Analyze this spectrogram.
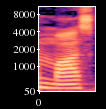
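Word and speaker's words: Masque: Villain का नाम है मास्क और इस मास्क की स्पेलिंग कुछ अजीब सी है। एम ए एस क्यू यू ई और यह एक साइकिक कल्ट लीडर है।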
